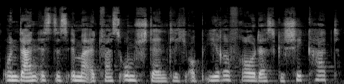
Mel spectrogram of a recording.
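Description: A reader voicing a skeptical, tired middle-aged doctor who speaks in a raised, pressing, hurried way. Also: mid-range voice, steady tone, a bit bright, breathy edge. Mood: brisk.

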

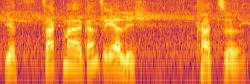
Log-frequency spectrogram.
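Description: For a children's radio play, an actor portrays a bewildered bike mechanic with no memory who stammers and giggles nervously. His voice is high, very animated, slow and exaggerated, with background noise from an outdoor nature setting.

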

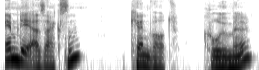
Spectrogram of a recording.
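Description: Male children's radio host, gravelly husky voice, flustered, stammering, dry close sound. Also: medium pitch, very animated, unhurried, warm tone, dry recording.

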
